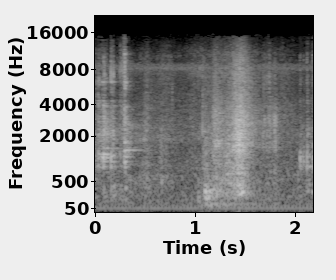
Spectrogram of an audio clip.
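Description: A steel tape measure handled over sheet-metal parts on a metal workbench: a few light metallic clicks, then a short scrape about a second in as the tape is repositioned across the hat channel.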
